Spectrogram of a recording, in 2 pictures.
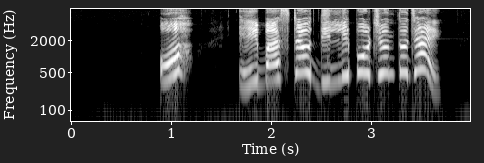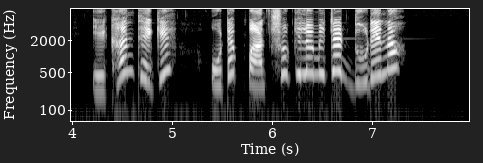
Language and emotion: Bengali, surprised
